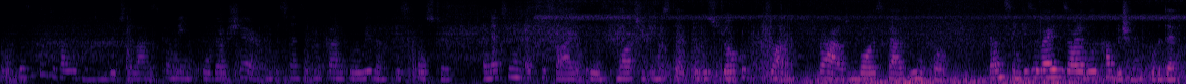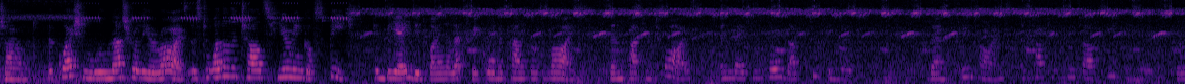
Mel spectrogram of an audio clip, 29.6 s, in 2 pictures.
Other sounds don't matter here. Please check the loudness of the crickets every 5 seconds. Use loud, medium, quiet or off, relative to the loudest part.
off, quiet, quiet, medium, loud, loud.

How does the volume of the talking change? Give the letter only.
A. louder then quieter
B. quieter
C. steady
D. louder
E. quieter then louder
A.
